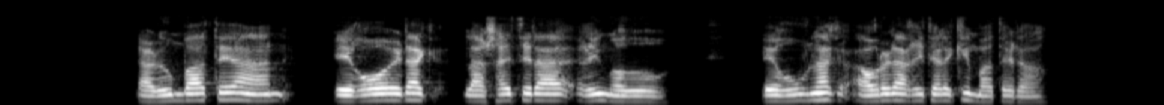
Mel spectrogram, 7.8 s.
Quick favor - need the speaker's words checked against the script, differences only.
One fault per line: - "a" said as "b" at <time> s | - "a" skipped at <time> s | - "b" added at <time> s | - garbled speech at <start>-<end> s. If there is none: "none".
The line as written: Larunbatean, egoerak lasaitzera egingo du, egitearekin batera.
- "egunak aurrera" added at 5.2 s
